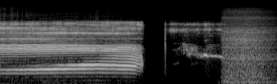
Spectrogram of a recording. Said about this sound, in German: Da ist Kälbchen gekommen.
